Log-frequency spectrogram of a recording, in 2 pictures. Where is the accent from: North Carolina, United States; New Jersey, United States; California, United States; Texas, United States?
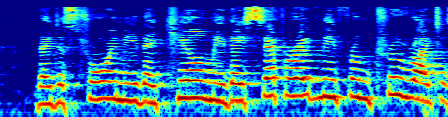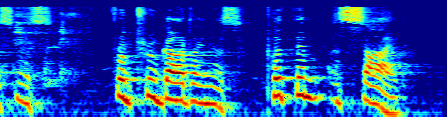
North Carolina, United States; I'm from North Carolina. I'd rather be from North Carolina than any place else I can think of. And I'd rather stay in North Carolina than any place else I can think of except heaven.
